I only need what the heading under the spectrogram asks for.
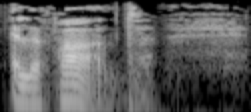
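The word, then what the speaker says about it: Elliphant: rapper from Sweden and her name is elephant and that's how you're supposed to pronounce it it's elephant and and I said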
